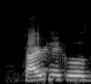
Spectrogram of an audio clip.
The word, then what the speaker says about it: Tyre Nichols: So, what ended up happening is Tyre Nichols was 29 years old.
